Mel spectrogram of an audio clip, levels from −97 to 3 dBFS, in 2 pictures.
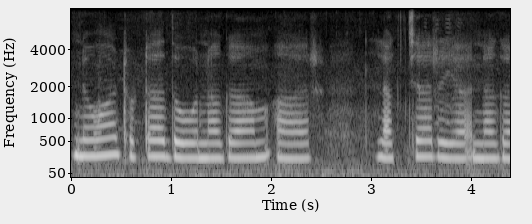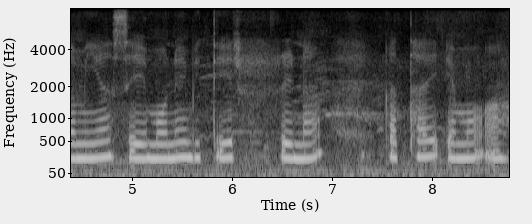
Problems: constant background noise, background conversations at intervals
